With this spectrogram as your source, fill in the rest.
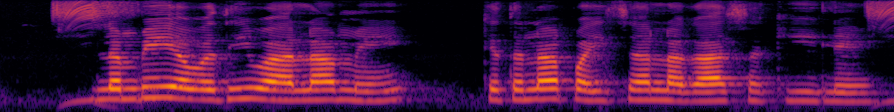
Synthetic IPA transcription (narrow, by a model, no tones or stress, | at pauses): lə̃mbiəʋd̪ʱiʋaːlamẽ | kɪt̪napəɪsaləɡasəkileː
